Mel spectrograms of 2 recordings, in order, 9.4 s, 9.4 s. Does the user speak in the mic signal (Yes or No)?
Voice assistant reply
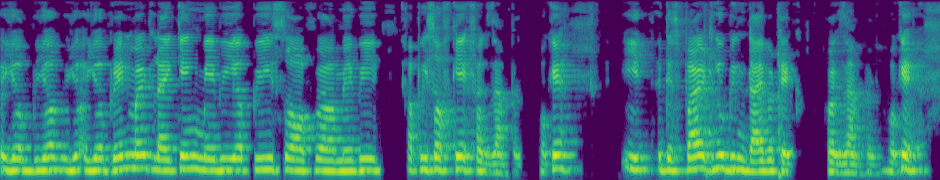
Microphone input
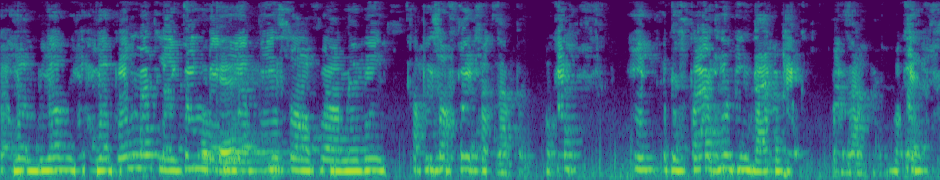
Yes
